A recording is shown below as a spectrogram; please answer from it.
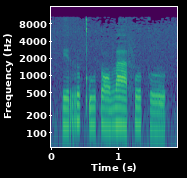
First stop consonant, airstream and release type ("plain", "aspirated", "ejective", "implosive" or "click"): ejective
